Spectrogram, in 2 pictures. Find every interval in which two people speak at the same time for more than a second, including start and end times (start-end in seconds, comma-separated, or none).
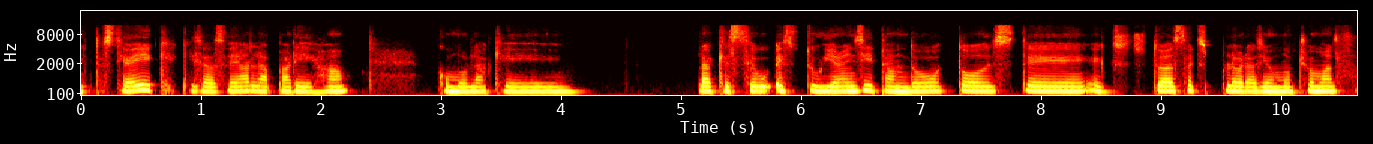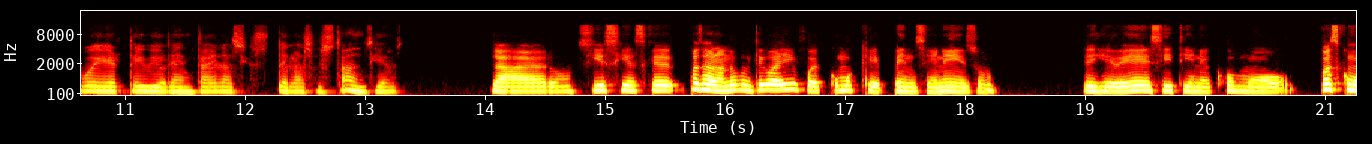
none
